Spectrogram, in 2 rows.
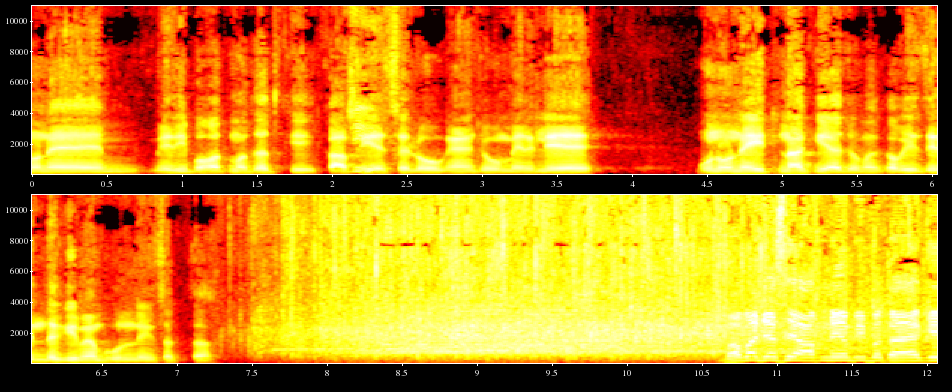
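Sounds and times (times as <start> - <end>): audience applauding: 7.3 - 12.0.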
